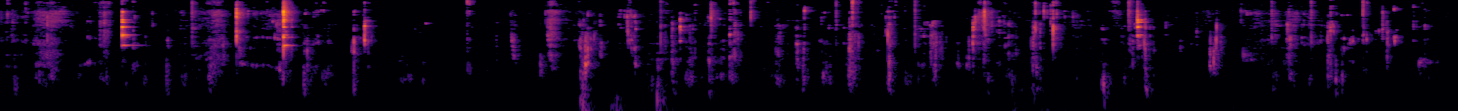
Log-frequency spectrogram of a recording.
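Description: Close-up wet chewing of a candy: irregular moist mouth clicks and lip smacks.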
